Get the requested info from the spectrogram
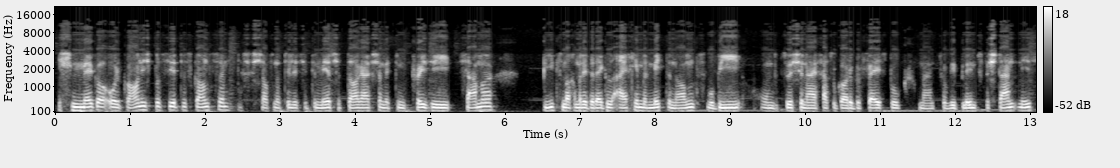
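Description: A man's voice: fairly low pitch, little pitch movement, quick pace, a little mellow, no room sound, rough recording. A man with a Swiss German accent giving a casual interview as a rapper, talking loosely with English slang mixed in. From Aargau, Switzerland. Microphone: telephone.

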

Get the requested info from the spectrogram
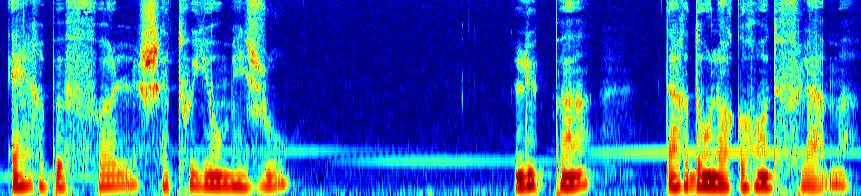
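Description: A literary reading in a half-whispered, very husky voice. The phrasing is measured and slow, with plenty of creak at the edges. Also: mid-range voice, level tone, a little mellow.

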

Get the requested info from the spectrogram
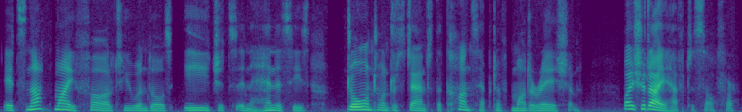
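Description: A woman playing an elderly, nagging, devout Irish mother in a radio drama, sharp-tongued and scolding. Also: deep voice, lively intonation, normal speed, no room sound. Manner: scolding, bossy. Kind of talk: naturalistic radio drama acting.

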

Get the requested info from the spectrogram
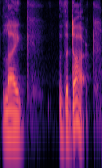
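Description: An actor playing a brooding, manipulative scriptwriter in 1950s radio suspense style, probing deliberately with dramatic pauses. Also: male voice, lowish voice, dark tone. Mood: intense, testing. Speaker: actor in the lead role. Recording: 1950s radio broadcast, music behind.

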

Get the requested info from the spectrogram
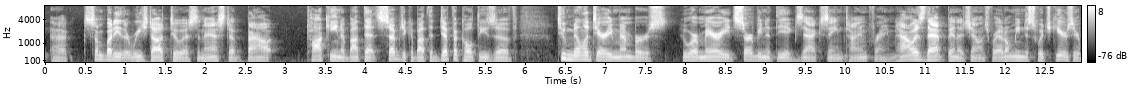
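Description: Man, podcast host, chatty, explanatory, mid-pitched. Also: a bit bright. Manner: explanatory, rambling questions. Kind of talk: conversational interview.

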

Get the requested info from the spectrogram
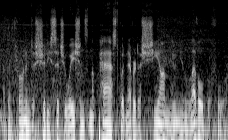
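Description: A man as a low-voiced, uneasy sci-fi detainee. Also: fairly even intonation, fairly quick, background noise, close to an everyday voice. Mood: anxious, brooding. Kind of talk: first-person audio drama narration and dialogue.

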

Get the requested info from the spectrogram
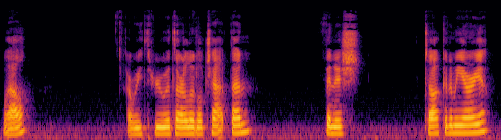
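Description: A cheeky storybook frog prince, acted out by a woman in a creaky, close, dry voice. He woos with theatrical, courtly pomp and teases as he flirts. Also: medium pitch, fairly even intonation, moderate pace, darkish tone, dry recording, close to an everyday voice. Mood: teasing. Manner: theatrical, mock-courtly wooing.

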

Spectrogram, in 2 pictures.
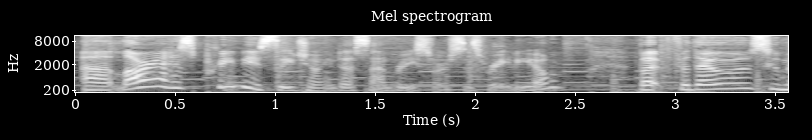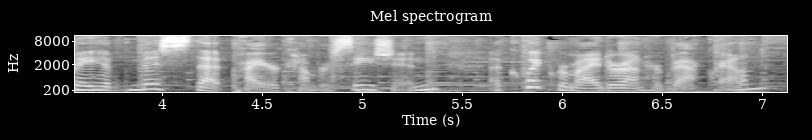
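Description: A woman hosting a podcast, reading a measured scripted introduction and then interviewing her guest. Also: fairly high pitch. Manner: measured, with small filler restarts. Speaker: podcast host.

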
